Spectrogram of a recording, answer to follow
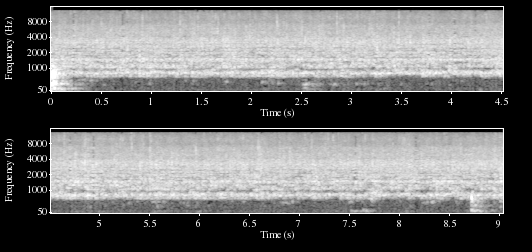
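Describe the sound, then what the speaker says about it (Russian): Chicken and vegetables fry in a pan for an Asian-style dish, a soft, steady sizzle and crackle close by, with no talking. "Так, у нас обжаривается здесь курица с овощами"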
